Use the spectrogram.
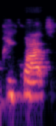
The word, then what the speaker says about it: Pequot: I might be saying their name wrong. Pequots, Pequ.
